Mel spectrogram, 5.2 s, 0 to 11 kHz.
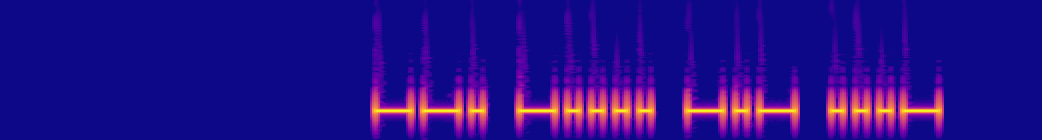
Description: Morse code, heard as a keyed tone, about 20 wpm, 700 Hz. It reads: G6KV
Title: DXCC-100 Call Signs - 4 Characters - 20wpm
